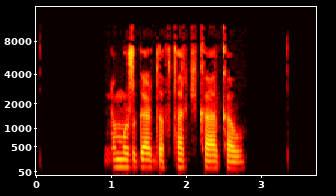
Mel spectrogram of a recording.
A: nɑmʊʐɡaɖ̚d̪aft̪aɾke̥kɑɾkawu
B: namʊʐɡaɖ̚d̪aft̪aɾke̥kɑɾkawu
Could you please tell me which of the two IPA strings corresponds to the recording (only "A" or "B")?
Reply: B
